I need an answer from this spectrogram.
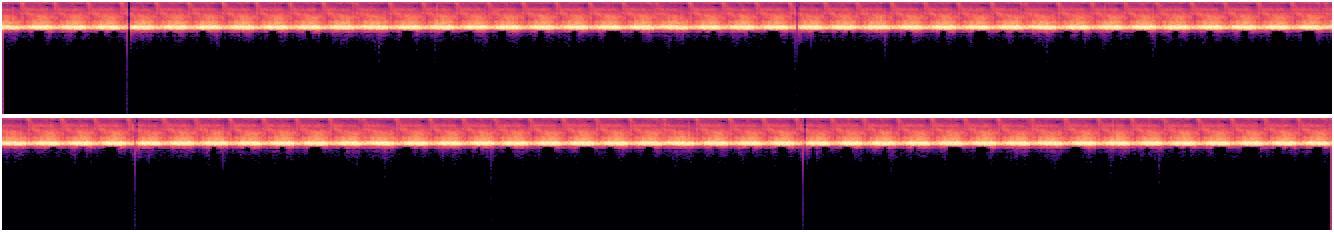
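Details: Crickets chirping on a peaceful summer night in a farm meadow under a full moon; a steady high-pitched trill pulses about four times per second, very regular and unbroken, with no other sounds.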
